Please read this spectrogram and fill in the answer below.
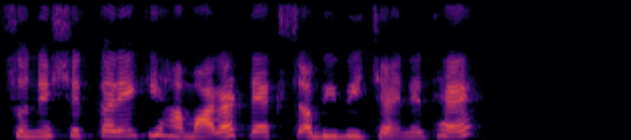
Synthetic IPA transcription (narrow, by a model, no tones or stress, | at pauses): sʊnɪʃɪt̪kɐɾẽkiɦɐmaːɾaʈɛːksʈɐbʱibʱit͡ʃɛːnɪt̪ɦɛː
